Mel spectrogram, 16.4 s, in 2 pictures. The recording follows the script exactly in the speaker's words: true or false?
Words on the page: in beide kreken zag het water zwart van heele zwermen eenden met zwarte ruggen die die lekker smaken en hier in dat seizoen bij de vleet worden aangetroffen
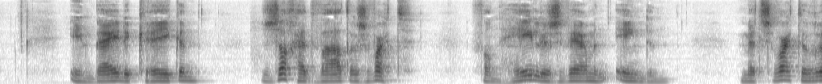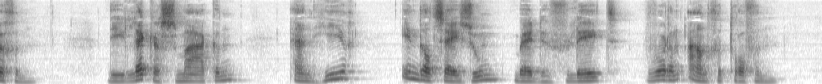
false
